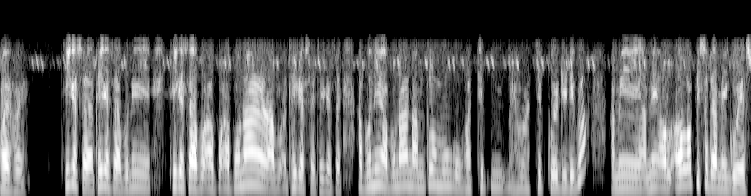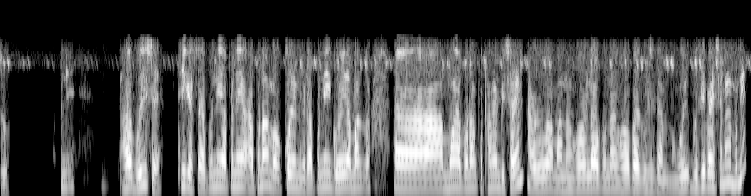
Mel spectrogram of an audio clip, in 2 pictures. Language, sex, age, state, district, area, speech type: Assamese, male, 18-30, Assam, Golaghat, rural, conversation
